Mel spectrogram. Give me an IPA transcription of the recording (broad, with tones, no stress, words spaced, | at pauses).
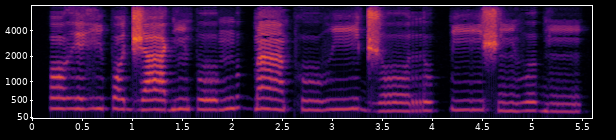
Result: ɔ˨ɣe˨ ɣi˨pɔ˨d͡ʒaː˨ ɡĩ˨poː˨ ŋʊ˦ ɡ͡bã˦˨ pʰu˨βiː˦d͡ʒoː˨ru˨ k͡piː˦ʃĩ˨βʊ˦ɡĩ˨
